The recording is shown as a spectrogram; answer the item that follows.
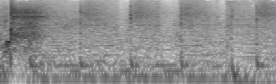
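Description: A golf driver strikes a ball once, a single sharp crack right at the start, over background rock music.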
